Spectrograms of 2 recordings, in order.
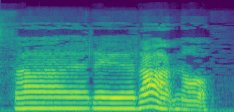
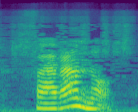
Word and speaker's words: faranno: You might think it's fareranno, ma no, it's irregular. A little, some fewer syllables, if that makes sense. Faranno.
